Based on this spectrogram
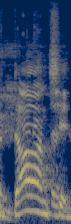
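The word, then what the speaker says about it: Dončić: I'm also looking forward to seeing how many times Jaydee says Luka Doncic, because that's my favorite pronunciation. Doncic, everyone in the world in the NBA, Luka Doncic is in the building.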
